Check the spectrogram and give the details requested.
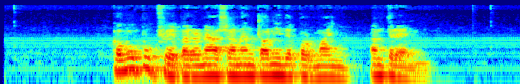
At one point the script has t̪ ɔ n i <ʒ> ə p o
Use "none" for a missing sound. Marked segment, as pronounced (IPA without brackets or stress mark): ð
